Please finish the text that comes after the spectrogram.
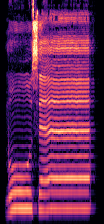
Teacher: سین کے اوپر کھڑی زبر ہے اور مد منفصل ہے، اسے آپ 3 الف تک کھینچ کر پڑھیں گے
